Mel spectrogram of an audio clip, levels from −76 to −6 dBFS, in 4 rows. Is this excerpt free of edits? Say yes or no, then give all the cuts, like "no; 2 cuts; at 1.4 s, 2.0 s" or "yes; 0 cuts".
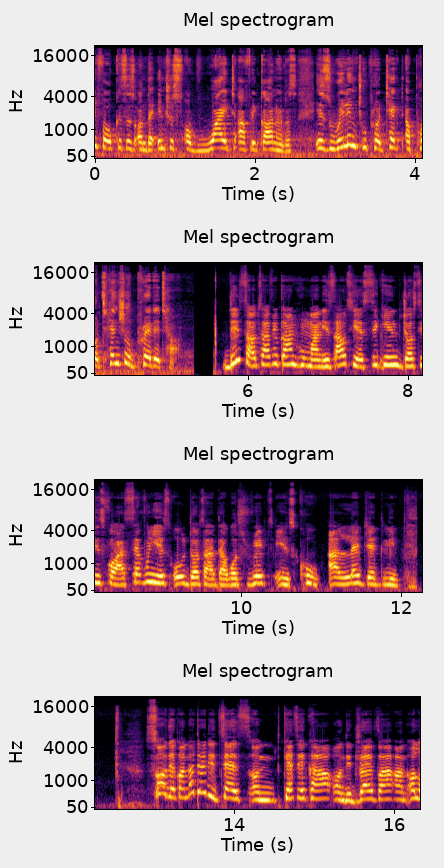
no; 2 cuts; at 5.5 s, 12.1 s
